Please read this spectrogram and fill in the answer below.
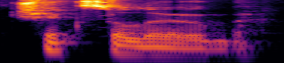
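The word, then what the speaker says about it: Chicxulub: the extinction of the dinosaurs and it is chiksulube crater so there we go i actually brought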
